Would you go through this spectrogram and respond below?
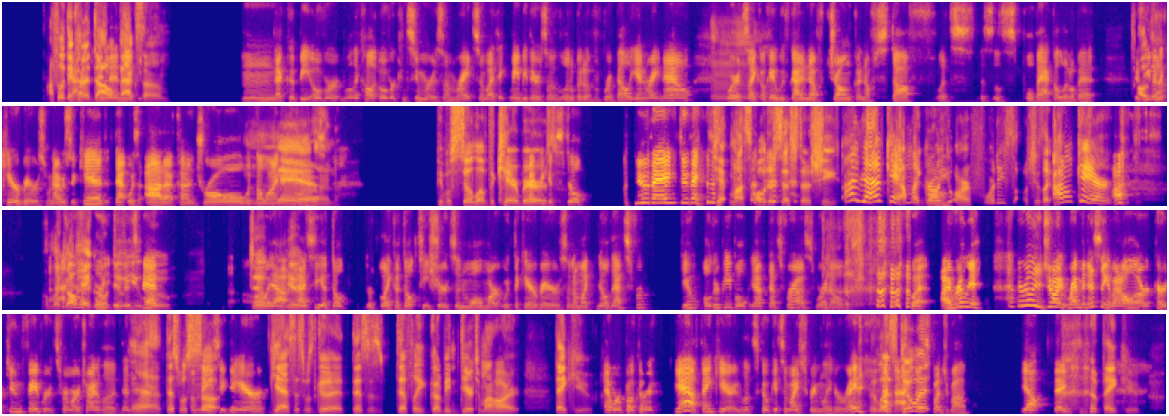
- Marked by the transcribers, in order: stressed: "control"; drawn out: "Man"; laugh; put-on voice: "I love care"; put-on voice: "I don't care"; laugh; other background noise; laugh; "Let's" said as "lez"; laugh; chuckle
- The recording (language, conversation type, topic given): English, unstructured, Which nostalgic cartoons from your childhood still make you smile, and what memories make them special?
- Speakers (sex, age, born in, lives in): female, 30-34, United States, United States; female, 55-59, United States, United States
